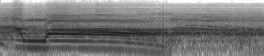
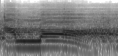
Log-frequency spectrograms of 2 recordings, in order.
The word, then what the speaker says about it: আল্লাহ: আমার আকাশের দিকে আমার জমিনের দিকে আল্লাহর নাম আল্লাহ বলেন তো আল্লাহ নয় কিন্তু আল্লাহ হচ্ছে অশুদ্ধ শুদ্ধ হচ্ছে আল্লাহ বলার সময় মুখটা গোল হয়ে যাবে বলেন তো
